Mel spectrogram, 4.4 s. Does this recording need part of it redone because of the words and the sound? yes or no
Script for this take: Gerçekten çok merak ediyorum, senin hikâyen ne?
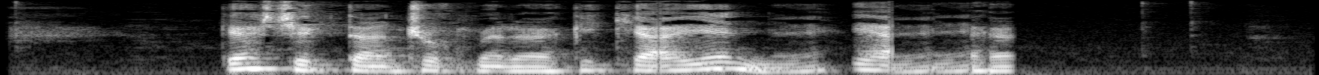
yes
